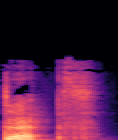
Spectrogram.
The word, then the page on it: depth: British English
